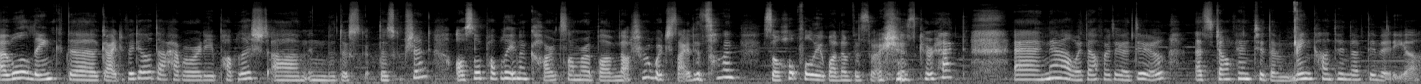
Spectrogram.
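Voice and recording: Speaking at a fairly quick pace with few pauses, a woman uses a fairly high pitch and ordinary pitch variation against faint background noise.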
